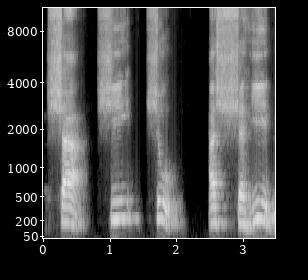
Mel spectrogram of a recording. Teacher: Sya syi suu ya. Keluar ee makhrajnya keluar dari tengah lidah menempel langit-langit ditambah dengan menghamburkan udara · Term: tafasi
